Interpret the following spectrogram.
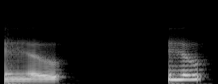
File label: robot voice no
